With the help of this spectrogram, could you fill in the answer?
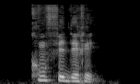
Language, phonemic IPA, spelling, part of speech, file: French, /kɔ̃.fe.de.ʁe/, confédérée, adjective, LL-Q150 (fra)-confédérée.wav
- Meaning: feminine singular of confédéré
